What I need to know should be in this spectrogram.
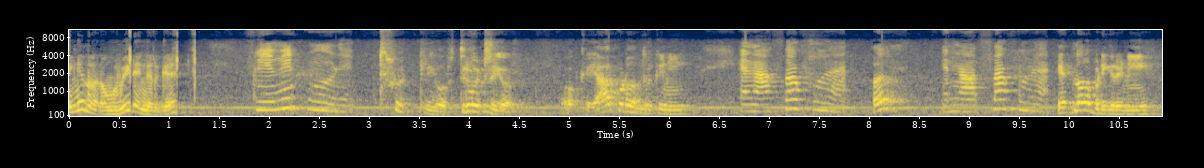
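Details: Child with definite velopharyngeal dysfunction showing hypernasality, nasal air escape, nasal grimacing and articulatory errors.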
